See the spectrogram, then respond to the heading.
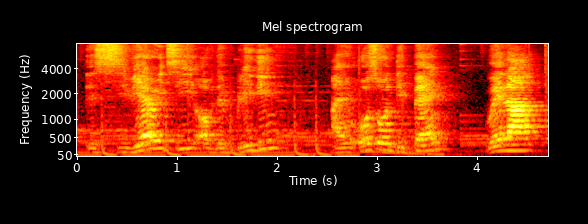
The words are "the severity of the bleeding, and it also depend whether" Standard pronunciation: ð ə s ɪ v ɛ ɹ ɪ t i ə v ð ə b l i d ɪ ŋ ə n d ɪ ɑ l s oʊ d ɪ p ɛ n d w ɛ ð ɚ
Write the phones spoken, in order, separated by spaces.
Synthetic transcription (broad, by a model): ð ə s ɪ v ɛ ɹ ɪ t i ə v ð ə b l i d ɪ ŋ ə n ɪ ɑ l s oʊ d ɪ p ɛ n d w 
